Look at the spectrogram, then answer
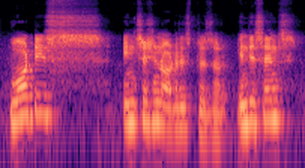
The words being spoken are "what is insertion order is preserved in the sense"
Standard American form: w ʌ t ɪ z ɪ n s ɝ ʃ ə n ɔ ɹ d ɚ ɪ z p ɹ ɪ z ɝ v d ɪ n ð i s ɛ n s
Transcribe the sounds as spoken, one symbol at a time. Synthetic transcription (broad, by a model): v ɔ t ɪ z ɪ n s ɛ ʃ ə n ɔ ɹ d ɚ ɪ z p ɹ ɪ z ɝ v ɪ n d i s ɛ n s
